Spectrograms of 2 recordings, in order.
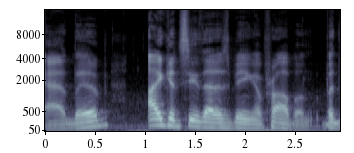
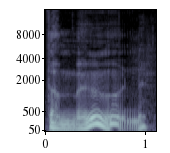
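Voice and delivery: usual speaking voice

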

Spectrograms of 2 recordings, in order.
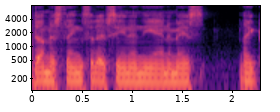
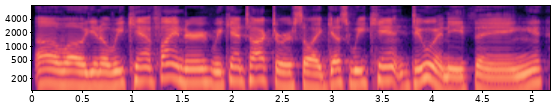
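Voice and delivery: higher-pitched mock bureaucratic helplessness; mock helpless excuse; 6 semitones higher, 3 dB louder than usual. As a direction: put on a feeble, oh-well shrug in the voice. Mocks officials making feeble excuses.

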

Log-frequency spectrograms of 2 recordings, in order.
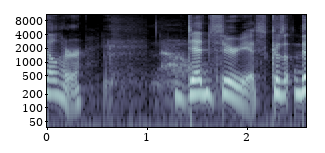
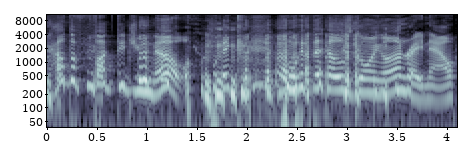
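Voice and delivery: baffled mock outrage; 5 semitones higher than usual. Viewer baffled by the anime scene, laughing disbelief. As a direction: act stunned, laughing through it. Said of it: "And it's just like".

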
